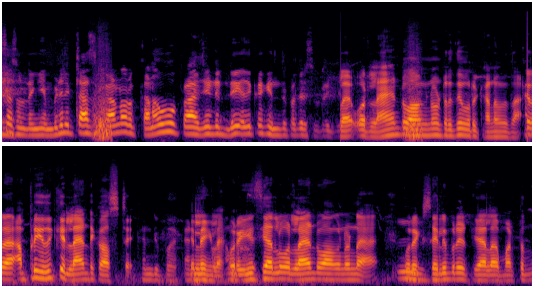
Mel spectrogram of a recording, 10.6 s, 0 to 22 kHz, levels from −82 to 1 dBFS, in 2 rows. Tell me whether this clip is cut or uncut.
cut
